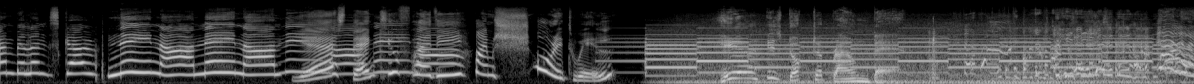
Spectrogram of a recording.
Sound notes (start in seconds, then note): 6.0 siren wailing; 10.0 kids laughing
